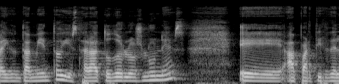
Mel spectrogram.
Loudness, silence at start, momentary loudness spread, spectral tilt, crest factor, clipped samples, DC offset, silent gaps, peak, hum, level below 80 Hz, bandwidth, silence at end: -19 LUFS; 0 s; 9 LU; -5 dB/octave; 18 dB; under 0.1%; under 0.1%; none; 0 dBFS; none; -40 dBFS; 16.5 kHz; 0 s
